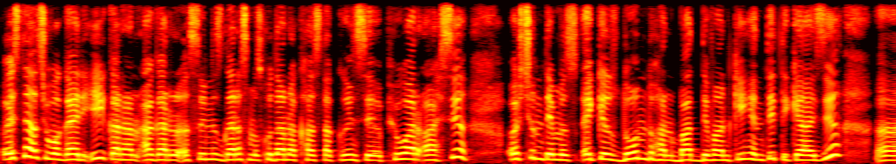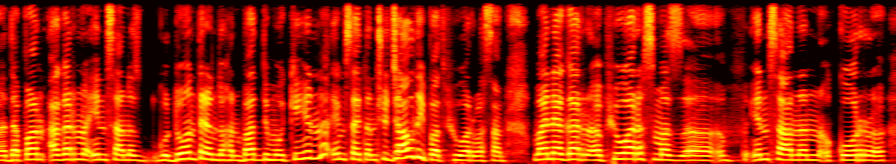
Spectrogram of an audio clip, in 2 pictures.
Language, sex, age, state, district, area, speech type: Kashmiri, female, 30-45, Jammu and Kashmir, Baramulla, rural, spontaneous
